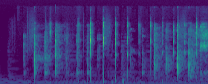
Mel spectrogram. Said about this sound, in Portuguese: Mas, lembrando de Batgirl, outra personagem das Aves de Rapina também já foi Batgirl, que é a Caçadora. Palmas para ela.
